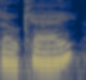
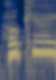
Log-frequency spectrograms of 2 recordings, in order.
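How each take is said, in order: First: Said in the usual way. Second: High-pitched called-out reply; a mild yell, pitched well up. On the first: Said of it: "Joey's mom said". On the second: A narrator's reading. Joey answers his mom from his video game, mildly yelled. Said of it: "yelled Joey".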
